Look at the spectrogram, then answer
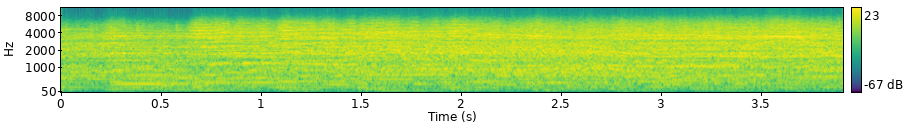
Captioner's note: cheering loudly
